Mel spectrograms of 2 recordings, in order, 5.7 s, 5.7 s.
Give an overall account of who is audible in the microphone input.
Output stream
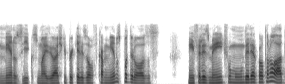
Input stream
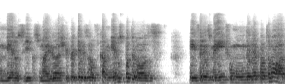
echo only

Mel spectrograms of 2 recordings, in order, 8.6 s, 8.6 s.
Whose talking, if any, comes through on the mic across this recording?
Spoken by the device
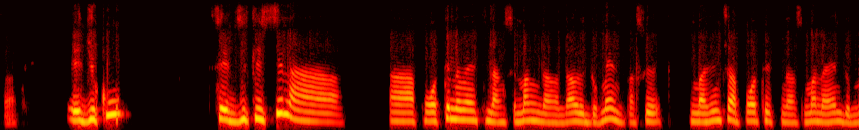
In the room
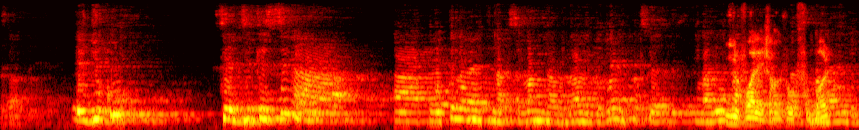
both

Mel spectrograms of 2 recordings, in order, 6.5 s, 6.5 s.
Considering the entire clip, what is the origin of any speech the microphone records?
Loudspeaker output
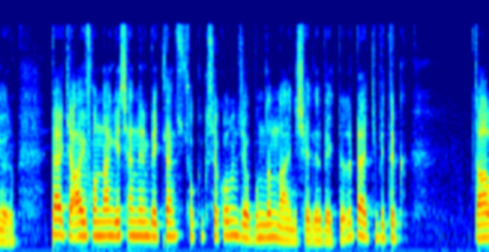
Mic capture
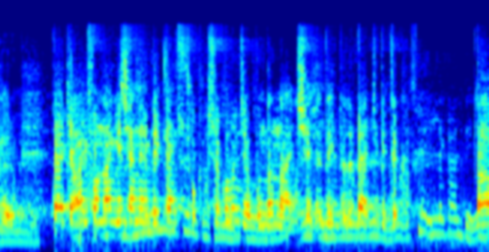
both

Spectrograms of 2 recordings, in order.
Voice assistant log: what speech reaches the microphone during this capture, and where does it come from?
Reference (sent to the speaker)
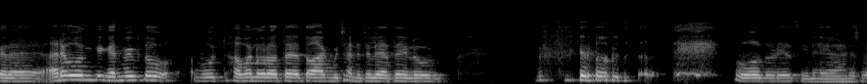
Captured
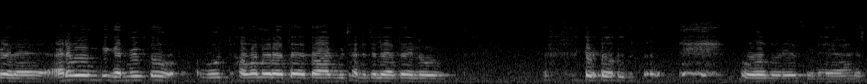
echo only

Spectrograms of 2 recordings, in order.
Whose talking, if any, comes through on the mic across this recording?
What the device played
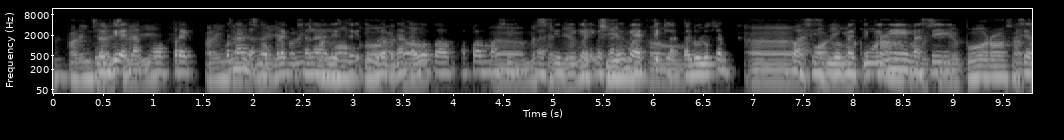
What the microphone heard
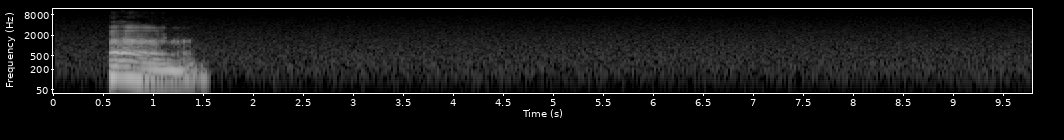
user only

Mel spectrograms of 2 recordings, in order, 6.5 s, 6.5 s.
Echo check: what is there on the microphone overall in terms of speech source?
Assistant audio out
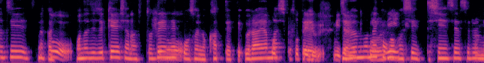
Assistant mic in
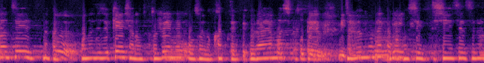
echo only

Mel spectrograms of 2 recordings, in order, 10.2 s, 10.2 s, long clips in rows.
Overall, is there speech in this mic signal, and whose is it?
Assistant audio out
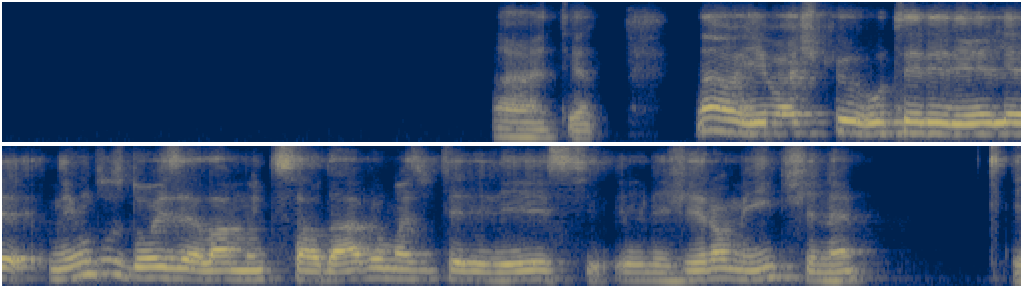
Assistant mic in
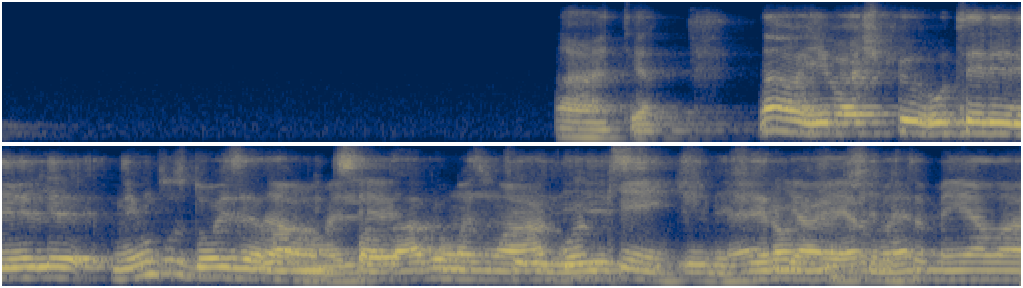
both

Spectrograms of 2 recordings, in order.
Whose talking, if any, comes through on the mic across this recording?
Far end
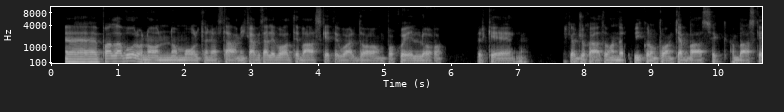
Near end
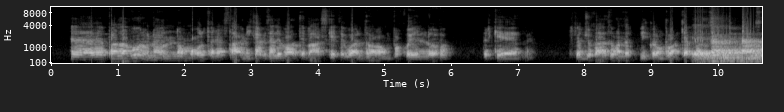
both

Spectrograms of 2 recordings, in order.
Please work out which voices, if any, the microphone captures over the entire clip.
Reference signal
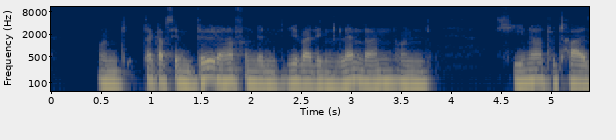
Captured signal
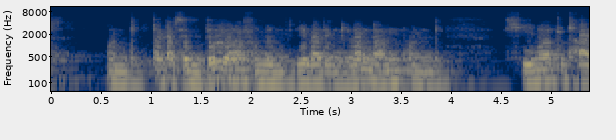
echo only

